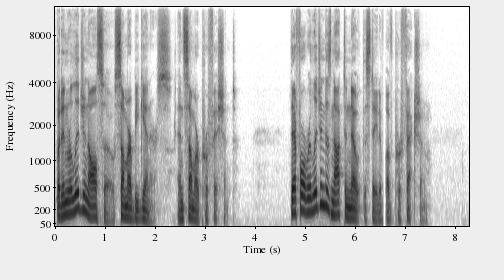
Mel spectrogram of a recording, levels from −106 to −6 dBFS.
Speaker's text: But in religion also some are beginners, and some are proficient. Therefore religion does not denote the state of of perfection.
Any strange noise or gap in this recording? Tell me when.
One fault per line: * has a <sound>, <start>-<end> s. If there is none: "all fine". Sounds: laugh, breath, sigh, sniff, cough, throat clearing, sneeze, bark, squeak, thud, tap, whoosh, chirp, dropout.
all fine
